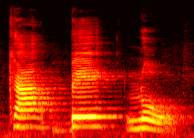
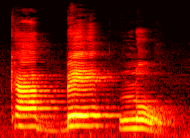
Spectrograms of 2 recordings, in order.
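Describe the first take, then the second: The two takes are said the same way.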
